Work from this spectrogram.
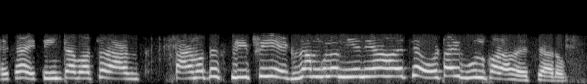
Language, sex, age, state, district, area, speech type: Bengali, female, 30-45, West Bengal, Alipurduar, rural, conversation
